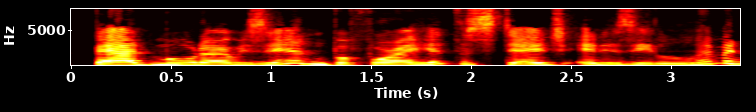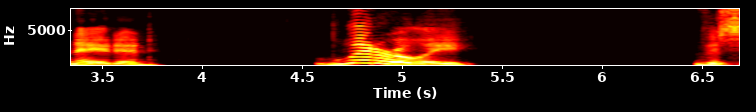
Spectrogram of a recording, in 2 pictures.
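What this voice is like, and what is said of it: Usual voice. Nothing is said of it.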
